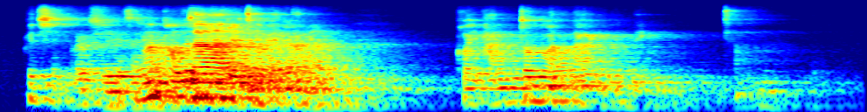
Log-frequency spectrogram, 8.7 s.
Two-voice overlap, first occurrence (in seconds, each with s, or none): 1.2 s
